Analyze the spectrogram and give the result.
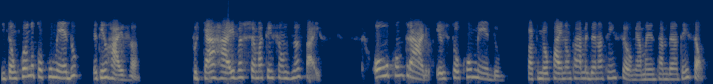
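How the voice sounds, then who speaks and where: Woman teacher, fairly high, breathy voice, dry phone-quality sound, chatty and explanatory. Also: no room sound. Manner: conversational, answers viewer questions, lively examples. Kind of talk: casual online class.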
